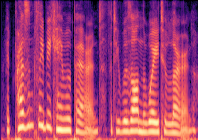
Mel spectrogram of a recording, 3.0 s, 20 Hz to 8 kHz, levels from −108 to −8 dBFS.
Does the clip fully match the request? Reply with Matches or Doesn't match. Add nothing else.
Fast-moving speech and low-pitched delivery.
Doesn't match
